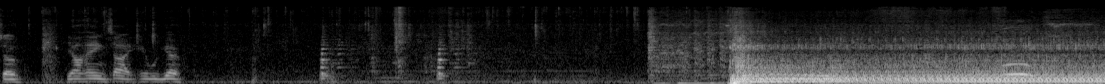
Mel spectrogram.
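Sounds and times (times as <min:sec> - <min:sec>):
car engine idling: 0:06.5 - 0:11.0.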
